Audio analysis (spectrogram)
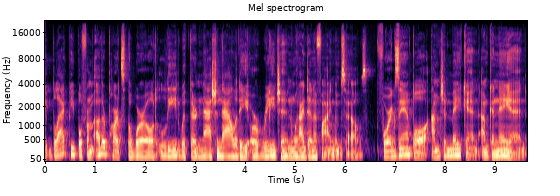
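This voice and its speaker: An American man giving a scripted explanatory commentary in a measured, deliberate, methodical way. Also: low voice. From United States.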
